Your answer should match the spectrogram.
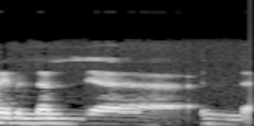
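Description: A man speaking Arabic, holding one long drawn-out syllable near the middle.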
